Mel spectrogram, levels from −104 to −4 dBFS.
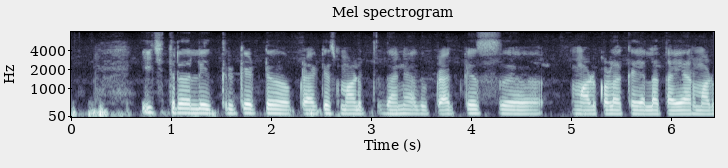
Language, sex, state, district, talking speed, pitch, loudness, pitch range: Kannada, male, Karnataka, Raichur, 110 wpm, 135 Hz, -17 LUFS, 130-145 Hz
